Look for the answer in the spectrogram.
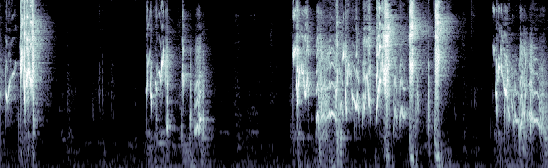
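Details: Indoor pet budgie giving rasping, chattering warble: a short squawk, then a brief cluster, then a longer two-second stretch of rapid scratchy chirps, followed by another burst.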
